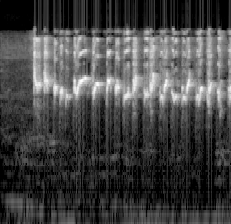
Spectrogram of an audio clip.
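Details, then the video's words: Greater green leafbird master song for jantrok: after half a second of low hum, a lively run of quick, sharp notes repeating roughly five per second with small pitch jumps. "CUCAK IJO Auto JANTROK denger Suara Masteran ini"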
